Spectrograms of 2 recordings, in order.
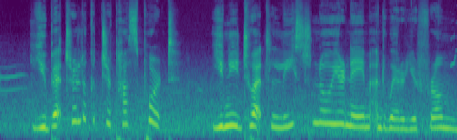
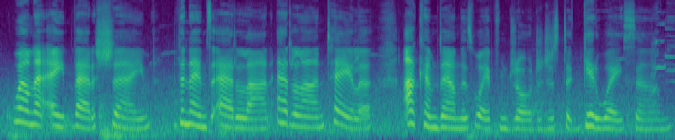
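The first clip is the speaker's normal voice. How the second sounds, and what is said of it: Put-on American southern accent. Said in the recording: “You're Irish. Why can you do a southern accent?”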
